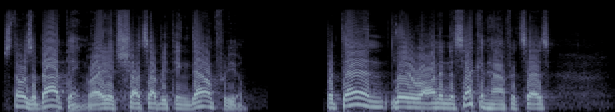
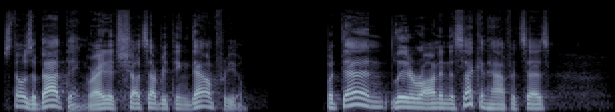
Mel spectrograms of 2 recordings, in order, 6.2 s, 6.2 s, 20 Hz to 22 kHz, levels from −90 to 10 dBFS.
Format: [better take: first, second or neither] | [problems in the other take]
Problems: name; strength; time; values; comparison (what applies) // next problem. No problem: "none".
second | distortion; heavy; 7 dB below the speech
